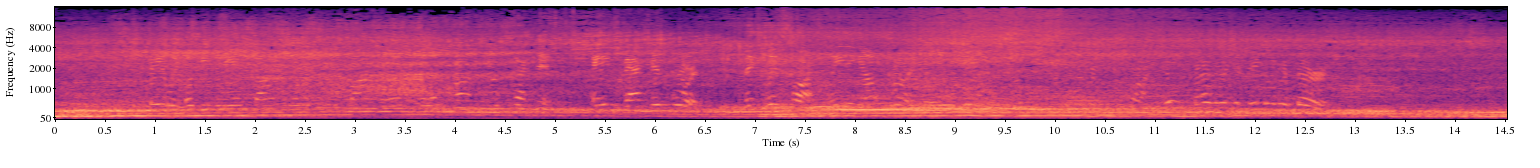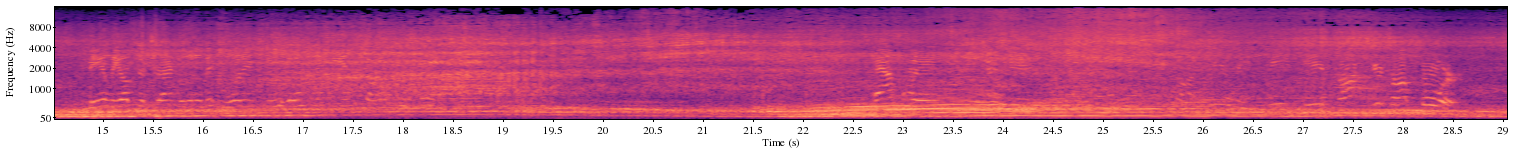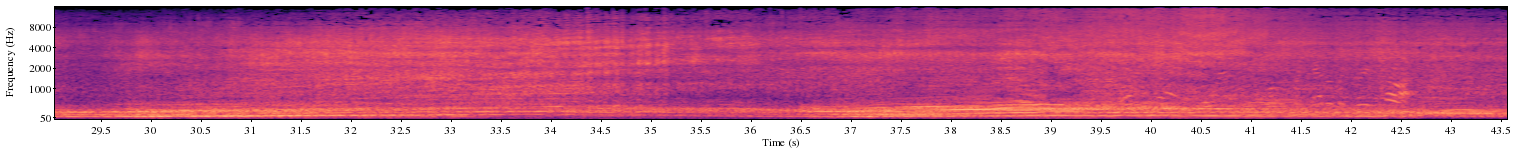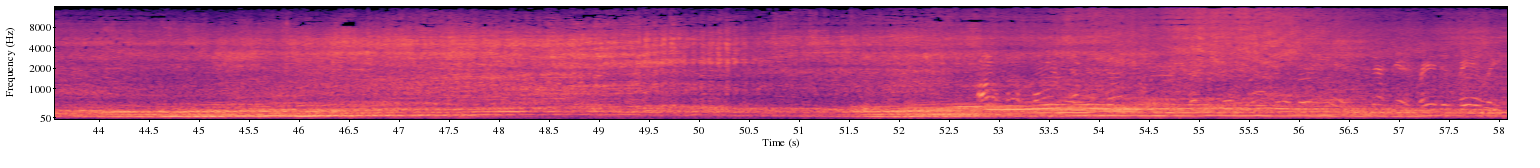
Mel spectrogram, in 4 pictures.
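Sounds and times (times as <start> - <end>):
race car engines passing: 0.0 - 58.0.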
